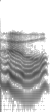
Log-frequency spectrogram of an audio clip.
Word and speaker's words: Hu: So you have to look up The Who, Wolf Totem, and it's spell it again.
